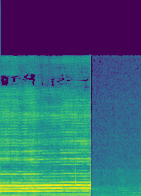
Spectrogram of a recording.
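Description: A young man sings out a loud, high note close by.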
